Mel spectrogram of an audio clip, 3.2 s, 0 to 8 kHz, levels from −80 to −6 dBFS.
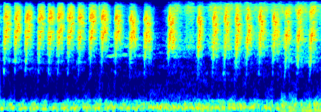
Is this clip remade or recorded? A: remade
